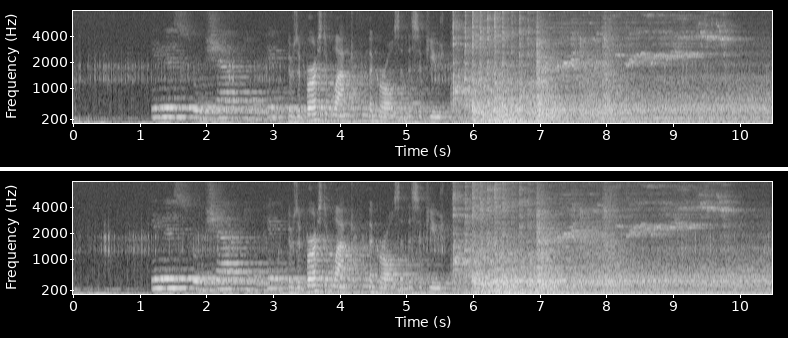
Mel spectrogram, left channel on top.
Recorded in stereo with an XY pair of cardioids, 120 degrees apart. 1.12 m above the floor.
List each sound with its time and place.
1.2 s a woman speaking: 15° right, 3.5 m; by 3.1 s 10° right, 5.5 m
3.2 s a woman speaking: 5° left, 0.9 m
5.7 s a squeak: 35° left, 2.5 m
